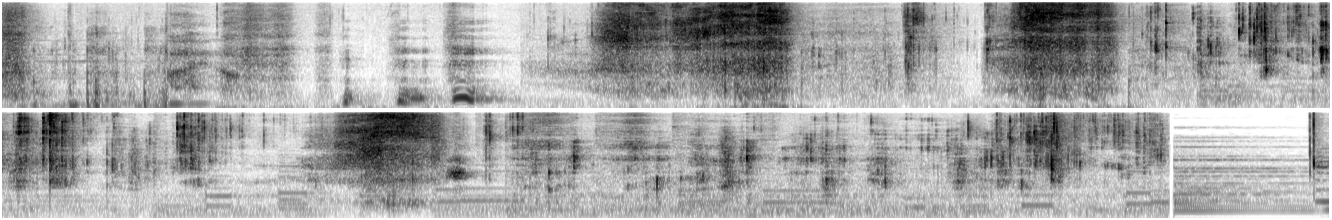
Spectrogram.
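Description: Close-miked slurping of spicy instant noodles, loud slurps of about a second each, with clicks of chopsticks and bowls and chewing between them.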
